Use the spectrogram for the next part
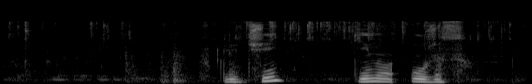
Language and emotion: Russian, neutral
